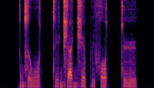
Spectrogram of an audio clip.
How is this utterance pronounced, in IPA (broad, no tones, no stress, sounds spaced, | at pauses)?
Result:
d͡z ɯ w u tː i d͡ʒ æ d͡ʒ e p i f o tː y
